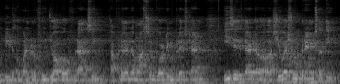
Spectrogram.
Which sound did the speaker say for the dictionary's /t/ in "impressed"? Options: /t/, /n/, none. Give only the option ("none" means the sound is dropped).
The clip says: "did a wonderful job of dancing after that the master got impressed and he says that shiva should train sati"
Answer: /t/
